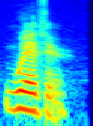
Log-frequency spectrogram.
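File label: "whether", US English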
